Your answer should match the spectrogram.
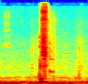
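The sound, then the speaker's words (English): A cat makes a single quick, sharp noise in the room, a short bright burst that stands out clearly against a quiet, low background hum. “Sorry, when I spoke of bats earlier, I could have sworn I heard something. It's just my cat.”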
